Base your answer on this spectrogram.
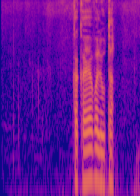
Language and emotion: Russian, neutral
